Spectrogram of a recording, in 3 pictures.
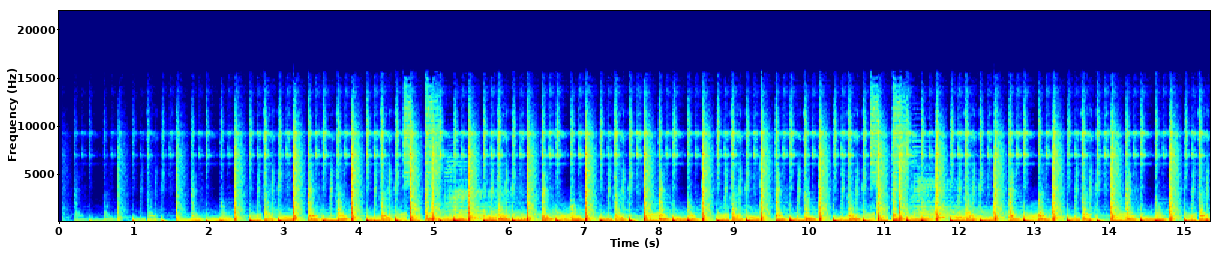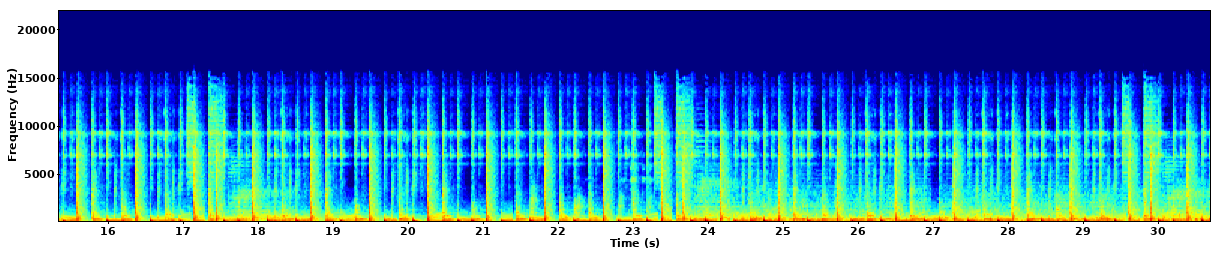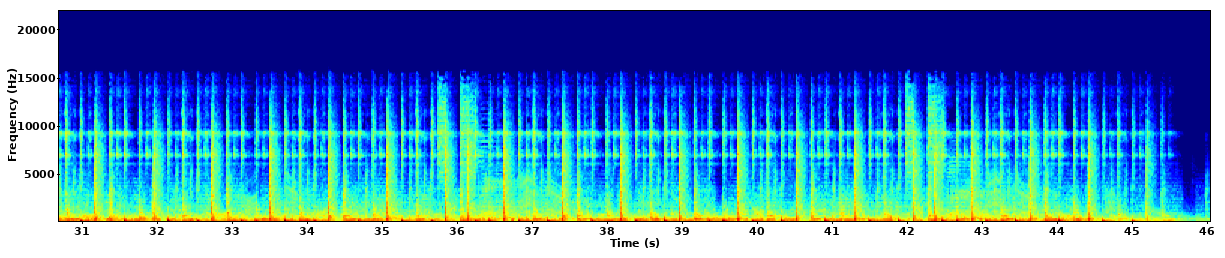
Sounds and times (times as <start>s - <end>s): Drum and bass: 0.0s - 46.0s.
